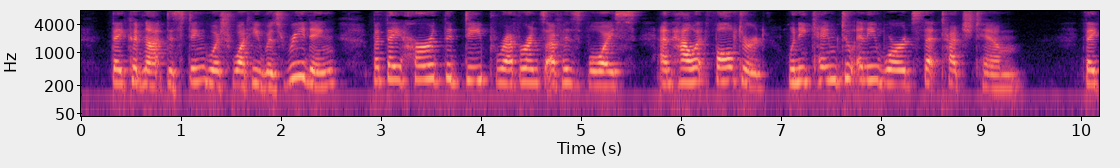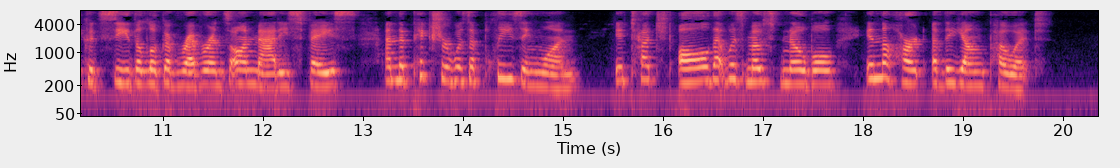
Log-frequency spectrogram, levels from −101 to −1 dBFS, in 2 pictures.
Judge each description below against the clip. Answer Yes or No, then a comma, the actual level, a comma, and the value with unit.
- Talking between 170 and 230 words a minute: Yes, average, 180 wpm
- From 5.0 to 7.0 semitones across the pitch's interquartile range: No, average, 3.7 semitones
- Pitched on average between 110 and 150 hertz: No, high, 220 Hz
